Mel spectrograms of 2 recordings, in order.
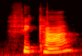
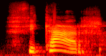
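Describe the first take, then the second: First: The final r sound is dropped. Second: The final r sound is pronounced. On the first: "We drop the last R of a verb and then you just add the, you just pronounce the vowel" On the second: "instead of saying ficar"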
